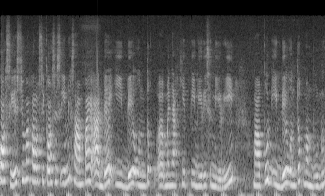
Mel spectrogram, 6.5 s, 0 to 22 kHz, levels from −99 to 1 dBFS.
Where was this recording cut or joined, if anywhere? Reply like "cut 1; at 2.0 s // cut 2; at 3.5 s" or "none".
none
